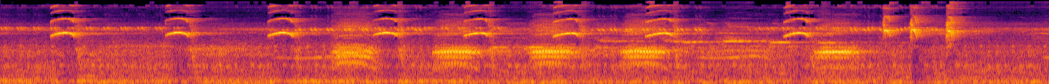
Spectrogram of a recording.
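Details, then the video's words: Squirrel giving squealing calls in the morning, bright high chirps in a steady series of about nine, overlapped midway by lower, hoarse notes, ending with a quick cluster of clicks. "Squirrel Squeal in the wonderful Morning"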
